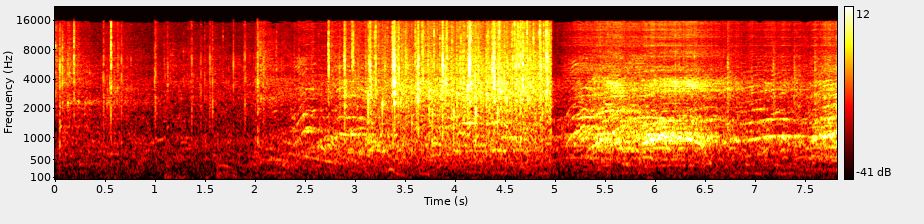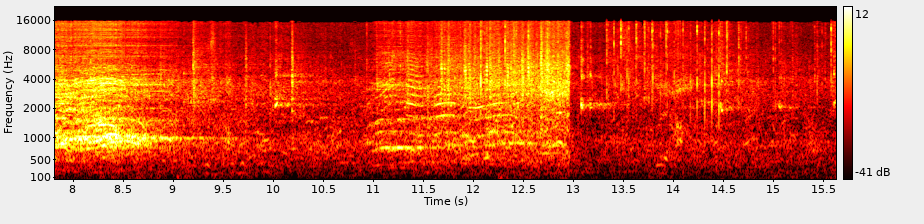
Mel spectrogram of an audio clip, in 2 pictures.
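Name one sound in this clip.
A shuttlecock is struck sharply with a racket.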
